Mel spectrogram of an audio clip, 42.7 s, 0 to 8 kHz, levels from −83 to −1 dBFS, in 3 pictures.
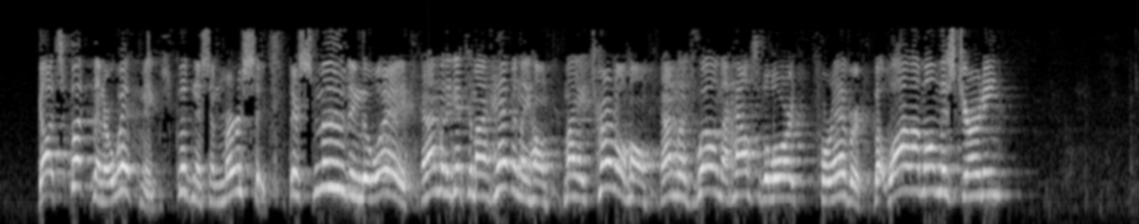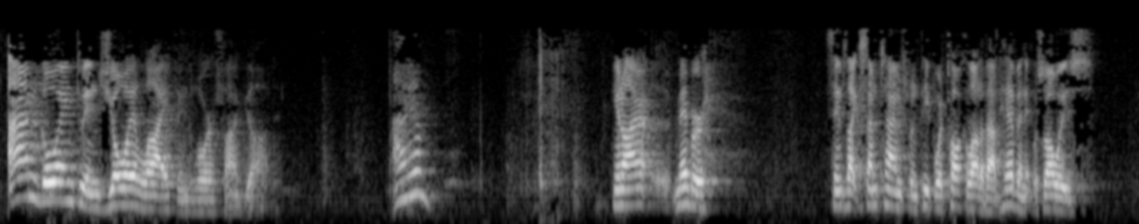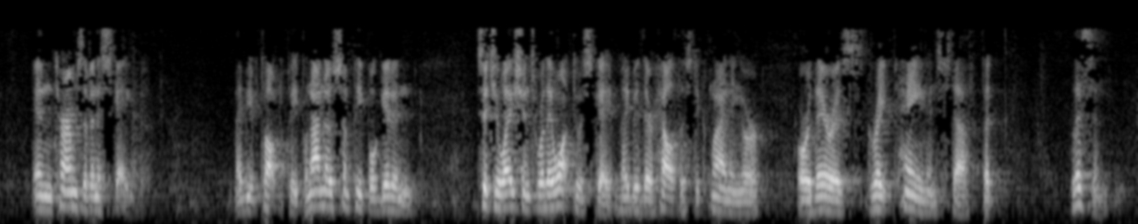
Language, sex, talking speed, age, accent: English, male, 155 wpm, 40-59, American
